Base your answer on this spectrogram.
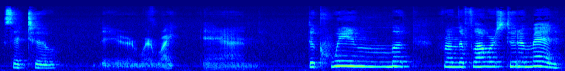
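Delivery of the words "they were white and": low, whispered, scared. A narrator's reading. Gardener confesses to the Queen, whispering. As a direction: barely breathe it.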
